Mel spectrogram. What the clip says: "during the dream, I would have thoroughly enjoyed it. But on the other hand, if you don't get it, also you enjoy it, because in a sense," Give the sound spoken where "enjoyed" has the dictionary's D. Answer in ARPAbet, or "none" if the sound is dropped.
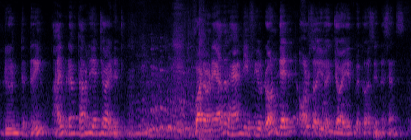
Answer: D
